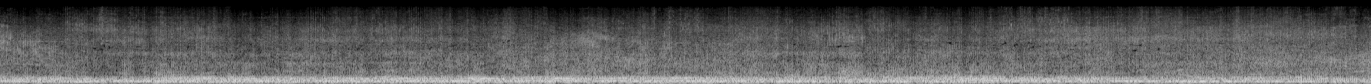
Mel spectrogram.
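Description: Several 450cc four-stroke motocross bike engines racing past, revving up and down continuously as the riders work the throttle.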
